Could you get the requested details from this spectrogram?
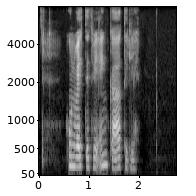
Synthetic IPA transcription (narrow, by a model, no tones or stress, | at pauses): hunvejht̪ɪθviʔejŋkaaːt̪ʰɪklɪ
